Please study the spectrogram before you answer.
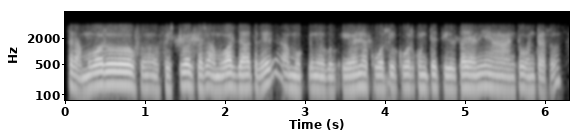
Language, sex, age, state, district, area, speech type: Telugu, male, 45-60, Andhra Pradesh, Vizianagaram, rural, conversation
